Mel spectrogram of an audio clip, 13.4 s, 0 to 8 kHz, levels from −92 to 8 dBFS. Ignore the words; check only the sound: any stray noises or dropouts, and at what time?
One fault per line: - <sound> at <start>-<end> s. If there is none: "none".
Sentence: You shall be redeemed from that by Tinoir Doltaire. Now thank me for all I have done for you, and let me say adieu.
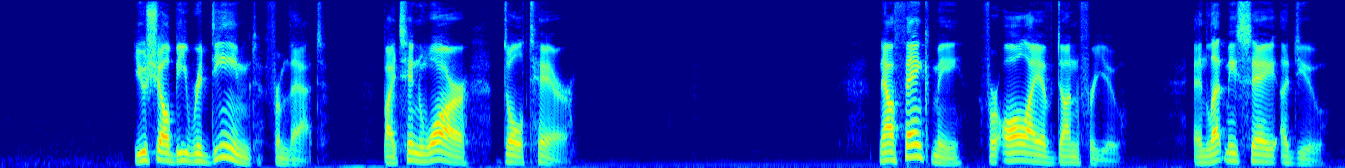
none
